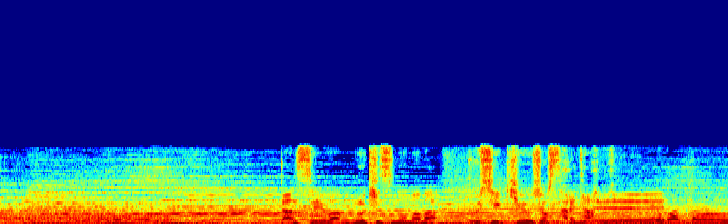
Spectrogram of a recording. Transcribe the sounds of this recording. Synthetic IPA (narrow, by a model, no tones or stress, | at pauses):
d̪̥ãɰ̃se̞ːβamɯ̟kʲizɨno̞mama | b̥ɯ̟ʑikʲʰɨːʑo̞saɾe̞t̪ʰa | t̪ː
